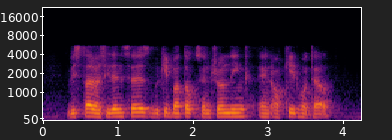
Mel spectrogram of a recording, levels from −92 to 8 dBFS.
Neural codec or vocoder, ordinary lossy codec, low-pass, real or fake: codec, 16 kHz, 1 kbps, X-Codec, WavLM features, trained on Multilingual LibriSpeech; none; 5.4 kHz; fake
